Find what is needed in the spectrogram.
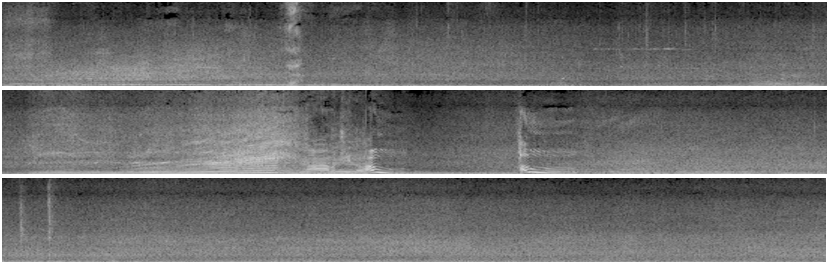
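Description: City street traffic: motor vehicle engines rising and falling slowly in pitch as they accelerate and pass, over a steady low rumble. There is one held steady engine tone for several seconds and two brief sharp sounds about two seconds apart past the middle.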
